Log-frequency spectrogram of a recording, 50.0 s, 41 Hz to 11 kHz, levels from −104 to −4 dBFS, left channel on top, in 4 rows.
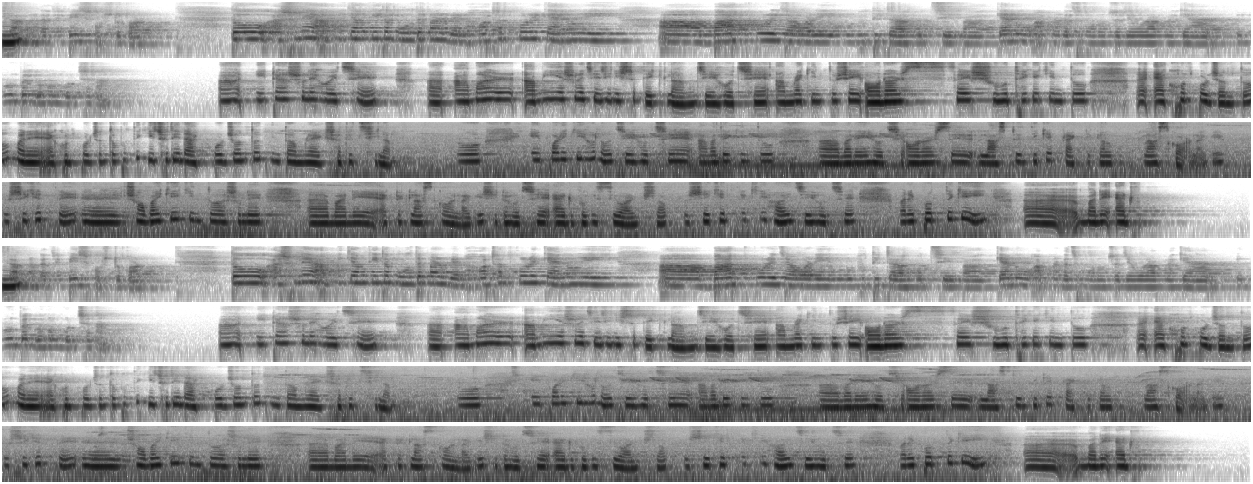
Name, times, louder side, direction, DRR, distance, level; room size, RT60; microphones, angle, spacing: voice 1, 0.0-1.4 1.7-13.6 29.9-30.3 38.4-38.8 44.9-45.0, right 2 dB, 75° right, 3 dB, 5.1 m, -38 dB
voice 2, 14.7-26.2 26.4-28.9 29.5-36.1 36.4-37.2 37.5-44.7 45.0-48.9, left 2 dB, 75° left, 13 dB, 1.1 m, -24 dB
sound 1, 27.6-41.1, right 3 dB, 25° right, 2.0 m, -46 dB
sound 2, 28.2-47.5, equal, 10° left, 2.3 m, -38 dB
Guitar, 31.5-39.3, left 2 dB, 50° right, 4.4 m, -40 dB
29.5 x 27.0 x 5.0 m, 1.1 s
head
